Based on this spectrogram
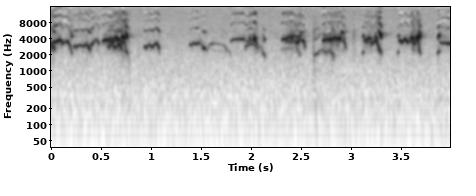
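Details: Nankeen kestrel, Victoria, Australia, early December 2024: spaced, thin squealing notes, some drawn out and wavering, others short and sharp, in irregular groups separated by small silences.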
